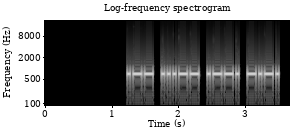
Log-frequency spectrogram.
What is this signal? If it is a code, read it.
Morse code, heard as a keyed tone, about 28 wpm, 700 Hz. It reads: W3PC
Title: USA Call Signs - 4 Characters - 8x Character Spacing - 28wpm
